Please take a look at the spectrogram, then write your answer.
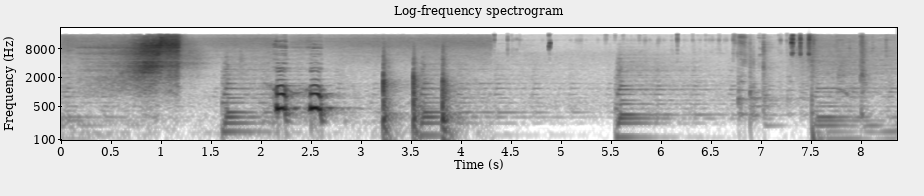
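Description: A short burst of compressed air blows soot out of a chainsaw carburetor, a brief loud hiss at the start. It is followed by close knocks and clinks of handling the parts, with brief sounds of movement.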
